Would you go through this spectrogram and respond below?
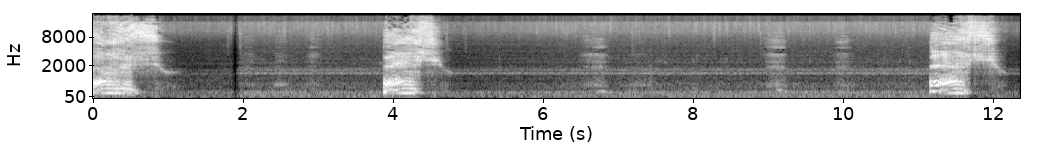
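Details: Three loud, forceful sneezes a few seconds apart, taken in the shower over running water; sneezes.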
